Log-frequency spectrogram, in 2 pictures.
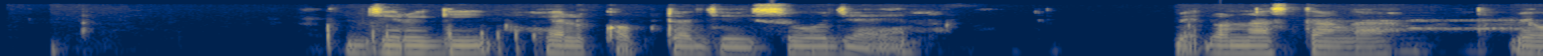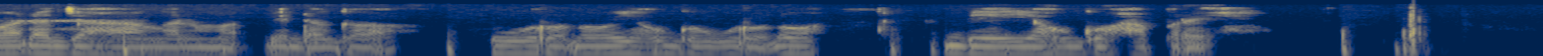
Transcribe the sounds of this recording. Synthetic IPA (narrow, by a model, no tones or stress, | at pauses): d͡ʒiɾɡihɛlkɔ̰ptad͡ʒɛjsod͡ʒaɛ̰n | ɓɛ̰ɗɔnastaŋɡaɓɛwaɗad͡ʒahaŋɡalmaɓːɛdaɡa | wuɾʔɔɗɔjahuɡɔwuɾɔɗɔ | bɛjahuɡɔhapɾɛ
